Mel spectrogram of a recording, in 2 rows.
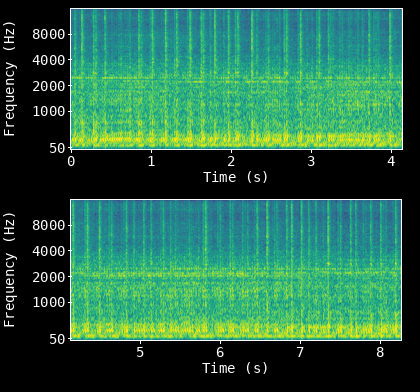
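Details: Yamaha IT490 two-stroke after engine install and rebuild, running 40:1 premix after a few heat cycles, with a temporary silencer stuck on; crisp, rapid, even popping holding steady at idle with no misses or knocks, healthy.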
